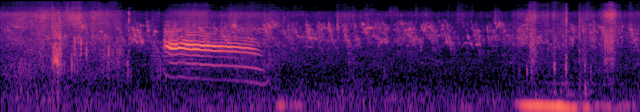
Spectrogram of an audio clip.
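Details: Stray street cat: a single clear meow lasting about a second, falling slightly in pitch, over a quiet background with a low hum and faint thumps.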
